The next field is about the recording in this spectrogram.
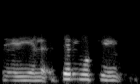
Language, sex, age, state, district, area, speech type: Tamil, female, 18-30, Tamil Nadu, Chennai, urban, conversation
